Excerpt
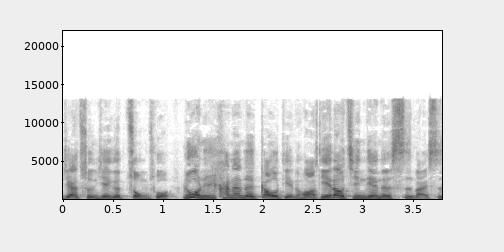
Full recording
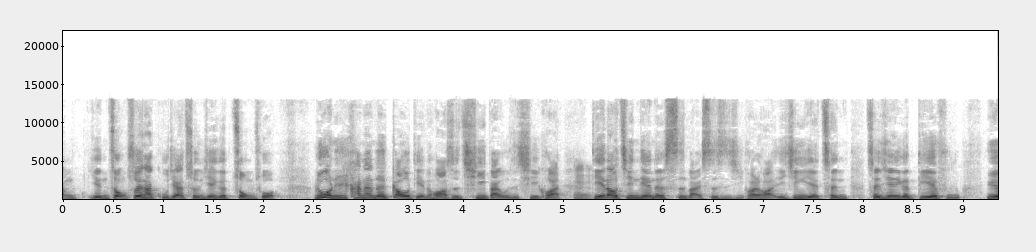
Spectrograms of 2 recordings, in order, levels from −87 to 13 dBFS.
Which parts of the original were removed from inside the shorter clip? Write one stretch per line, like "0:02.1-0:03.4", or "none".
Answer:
0:02.2-0:02.5
0:03.9-0:05.3

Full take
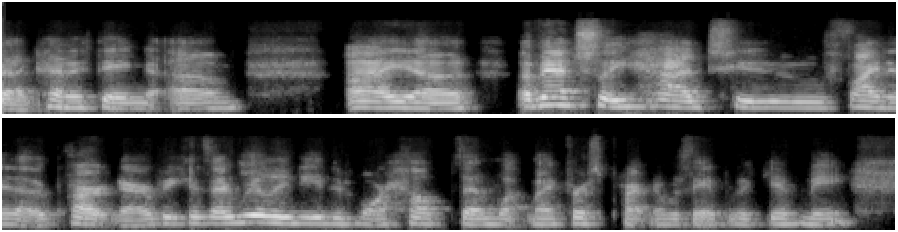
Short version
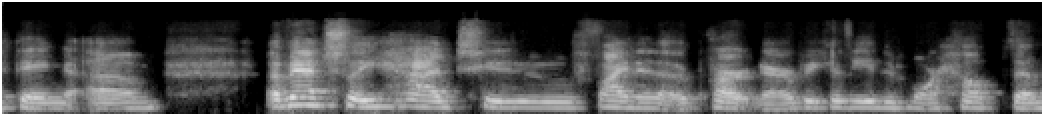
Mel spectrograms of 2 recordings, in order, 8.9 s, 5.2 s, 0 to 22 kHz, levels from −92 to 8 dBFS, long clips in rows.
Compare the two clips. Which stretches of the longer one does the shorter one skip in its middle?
0:01.6-0:02.4
0:05.5-0:05.9

